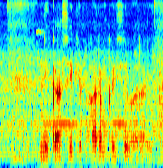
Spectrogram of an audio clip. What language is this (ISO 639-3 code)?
bho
